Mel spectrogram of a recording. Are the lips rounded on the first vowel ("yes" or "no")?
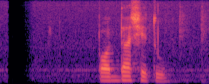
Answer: yes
